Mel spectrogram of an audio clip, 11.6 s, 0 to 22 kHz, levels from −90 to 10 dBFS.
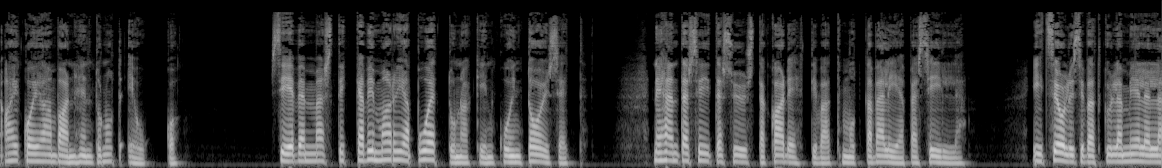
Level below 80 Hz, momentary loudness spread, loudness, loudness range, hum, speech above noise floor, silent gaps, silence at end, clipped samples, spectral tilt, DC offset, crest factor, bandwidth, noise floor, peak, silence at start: -56 dBFS; 10 LU; -18 LUFS; 3 LU; none; 51 dB; none; 0 s; under 0.1%; -5.5 dB/octave; under 0.1%; 18 dB; 16.5 kHz; -68 dBFS; 0 dBFS; 0 s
